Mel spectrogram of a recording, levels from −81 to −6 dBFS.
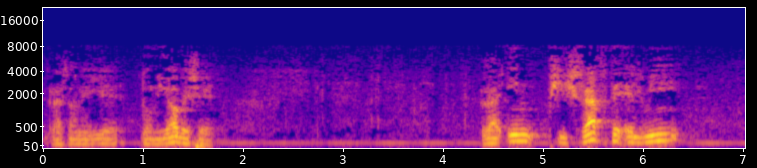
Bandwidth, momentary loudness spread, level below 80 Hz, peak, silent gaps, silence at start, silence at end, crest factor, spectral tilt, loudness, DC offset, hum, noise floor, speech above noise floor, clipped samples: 8.4 kHz; 27 LU; -40 dBFS; 0 dBFS; none; 0 s; 0 s; 22 dB; -7 dB/octave; -19 LUFS; under 0.1%; none; -44 dBFS; 25 dB; under 0.1%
